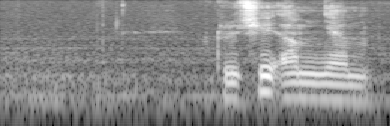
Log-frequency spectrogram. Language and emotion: Russian, neutral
